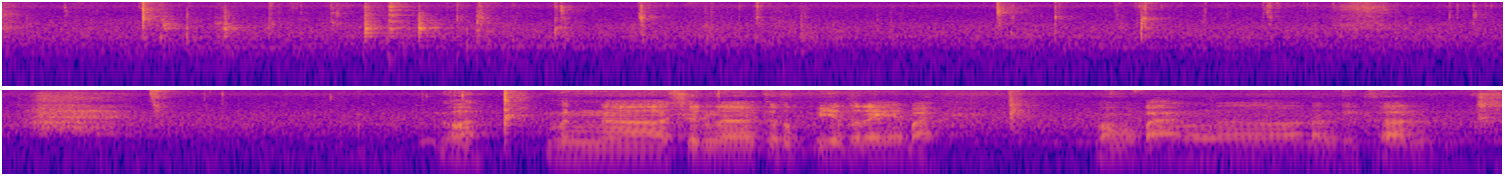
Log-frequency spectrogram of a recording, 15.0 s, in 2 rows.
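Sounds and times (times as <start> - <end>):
crunchy chewing: 0.0 - 7.6.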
